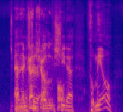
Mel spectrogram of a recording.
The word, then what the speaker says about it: Kishida Fumio: Kishida Fumio, I think that's how it's pronounced. It's guttural.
